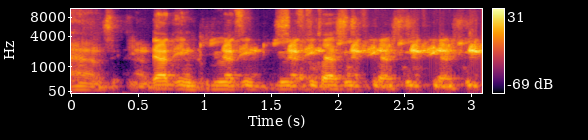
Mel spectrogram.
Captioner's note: echoing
